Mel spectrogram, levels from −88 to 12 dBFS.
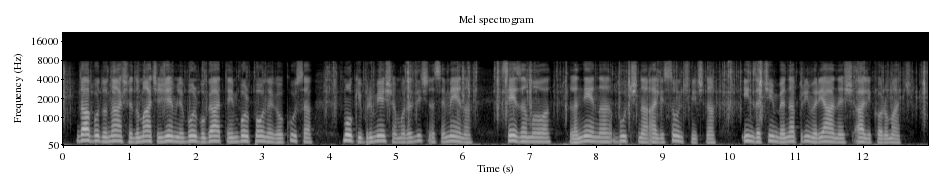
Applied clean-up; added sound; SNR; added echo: none; Rattle; 13 dB; none.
